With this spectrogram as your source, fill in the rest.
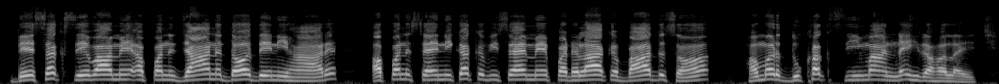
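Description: Lost packets rebuilt from error correction occur at 4.07 to 4.29 s and again at 8.55 to 9.09 s. Each time, packets went missing, but the following packet carried a low-bitrate backup copy, so the decoder filled the hole rather than leaving silence. The speech runs on without a gap, yet turns rougher and grainier, about 120 ms of it in the first stretch and about 280 ms in the second, which points to more lost packets in the second.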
